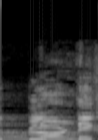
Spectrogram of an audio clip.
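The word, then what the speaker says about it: blonde: अपने बाल ब्लॉन्डे कराने गई है चुड़ैल। वो ब्लॉन्डे नहीं, ब्लॉन्ड होता है।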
